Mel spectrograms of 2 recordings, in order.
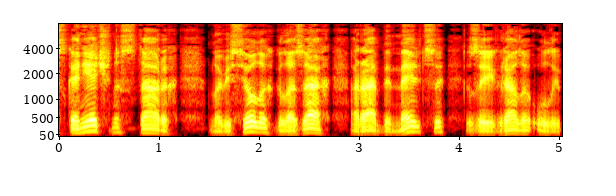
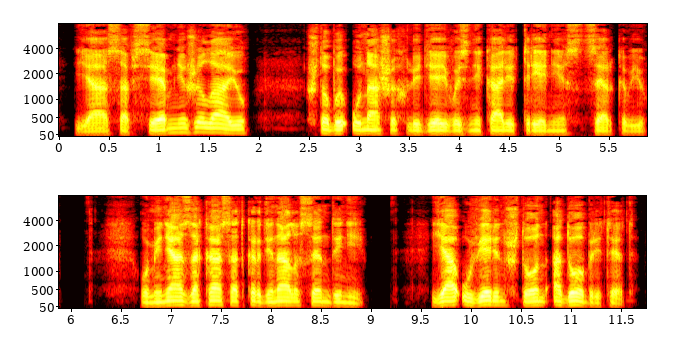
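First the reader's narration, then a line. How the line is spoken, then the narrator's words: Quiet, thoughtful speech. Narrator (Russian): Задумавшись на минуту, Рабби тихо сказал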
